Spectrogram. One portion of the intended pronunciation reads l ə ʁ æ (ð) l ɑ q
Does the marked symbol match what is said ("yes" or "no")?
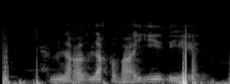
yes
